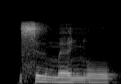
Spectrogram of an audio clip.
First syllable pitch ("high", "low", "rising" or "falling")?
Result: falling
